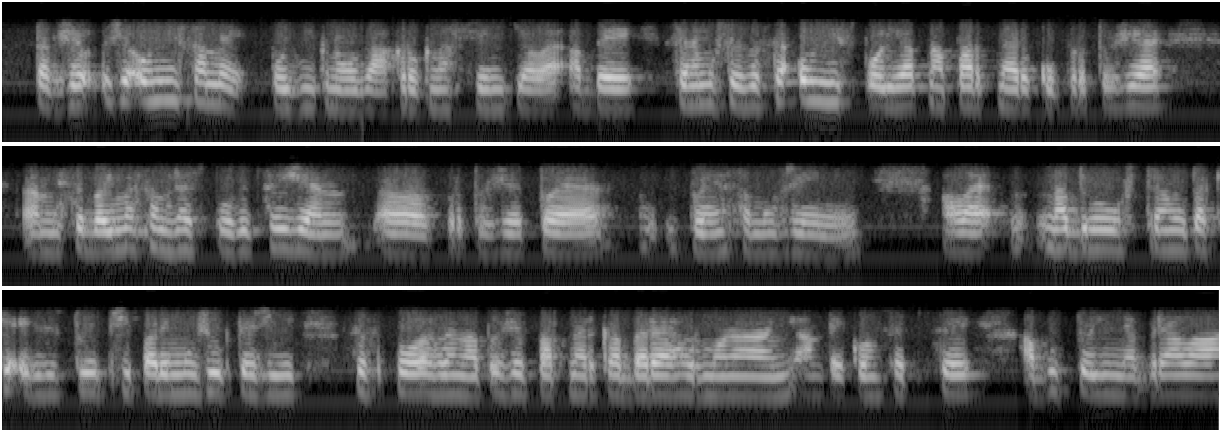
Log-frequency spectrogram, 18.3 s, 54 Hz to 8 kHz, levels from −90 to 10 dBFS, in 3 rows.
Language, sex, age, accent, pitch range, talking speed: Czech, female, 30-49, native, 185-215 Hz, 170 wpm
